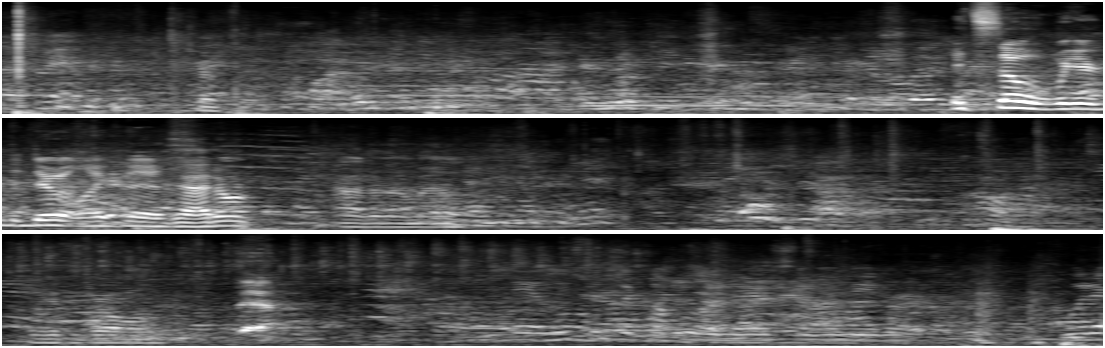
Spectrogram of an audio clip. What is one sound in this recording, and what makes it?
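Playing cards slide and tap on a mat.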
